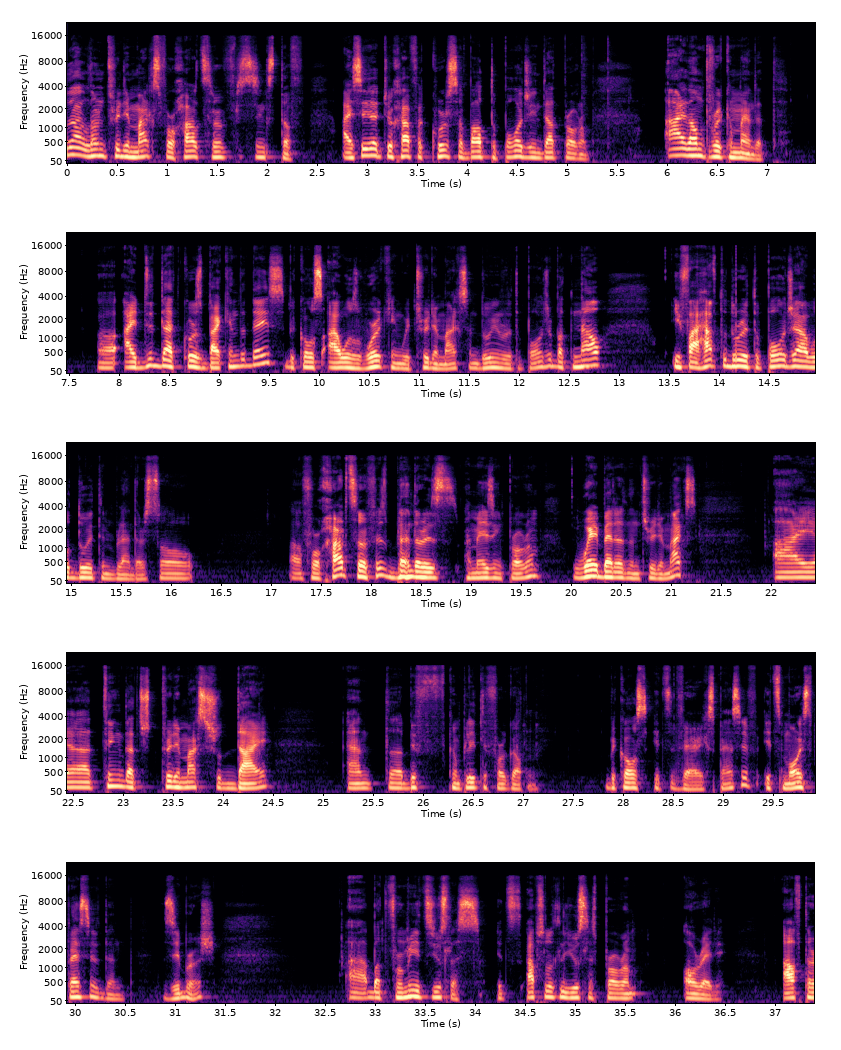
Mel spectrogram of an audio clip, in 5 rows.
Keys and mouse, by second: 10.8 alt+q, 13.5-19.9 alt+drag, 19.9 ctrl+alt+right click, 20.2-31.4 alt+drag, 20.8 1, 26.9 2, 32.9 g, 35.5 alt+q.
